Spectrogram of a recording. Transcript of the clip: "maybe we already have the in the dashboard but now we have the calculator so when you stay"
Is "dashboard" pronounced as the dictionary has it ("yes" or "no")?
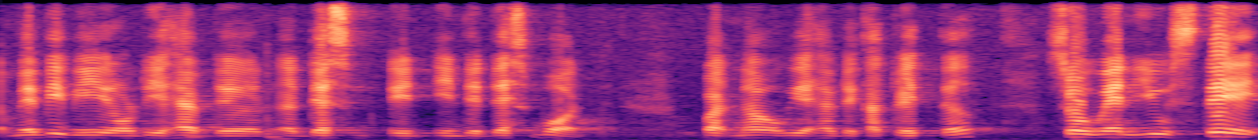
no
